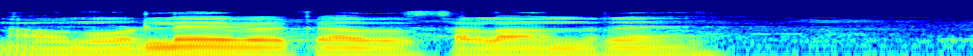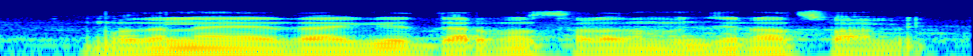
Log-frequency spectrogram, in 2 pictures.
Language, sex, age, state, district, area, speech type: Kannada, male, 45-60, Karnataka, Davanagere, urban, spontaneous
